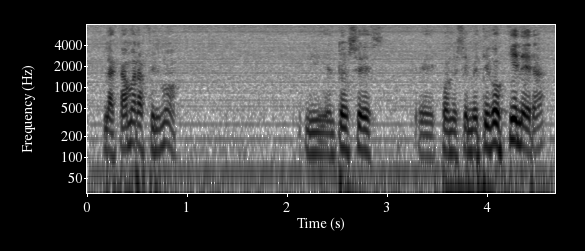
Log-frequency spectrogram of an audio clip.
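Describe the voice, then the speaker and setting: A man with an Argentine accent at a fairly quick pace, amid audible room echo. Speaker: preacher. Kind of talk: sermon. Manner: halting.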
